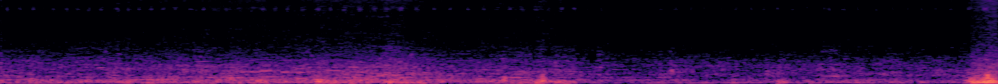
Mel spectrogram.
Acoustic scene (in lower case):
residential area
